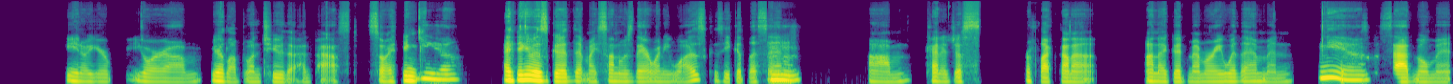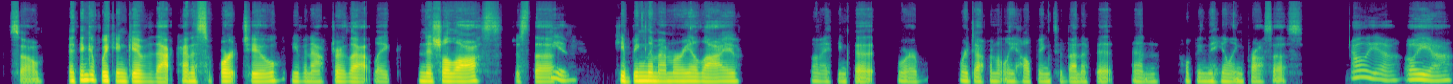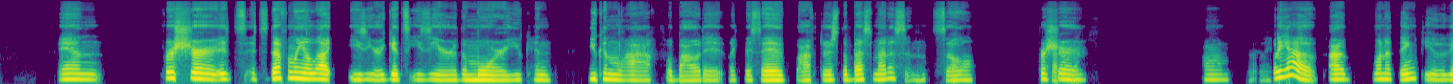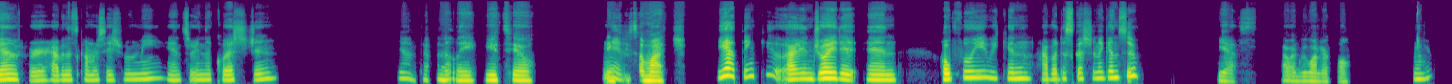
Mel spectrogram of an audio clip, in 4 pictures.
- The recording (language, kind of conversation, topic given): English, unstructured, How can someone support a friend who is grieving?
- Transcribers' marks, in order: tapping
